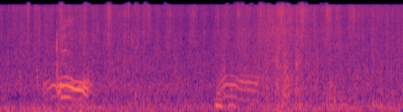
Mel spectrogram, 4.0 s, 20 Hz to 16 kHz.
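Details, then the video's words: Gulls fed on the sands at Brean, Somerset, England, in April 2013; two bent, whining calls about one and a half seconds apart, mid-pitched and wavering, over soft beach background noise. "Seagulls Sea and Sand"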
